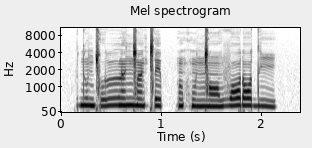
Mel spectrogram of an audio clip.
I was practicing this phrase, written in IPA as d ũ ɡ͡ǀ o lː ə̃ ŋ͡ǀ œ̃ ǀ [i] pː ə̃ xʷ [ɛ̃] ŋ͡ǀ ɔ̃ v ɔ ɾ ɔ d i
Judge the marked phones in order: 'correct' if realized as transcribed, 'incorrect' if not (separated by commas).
incorrect, incorrect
